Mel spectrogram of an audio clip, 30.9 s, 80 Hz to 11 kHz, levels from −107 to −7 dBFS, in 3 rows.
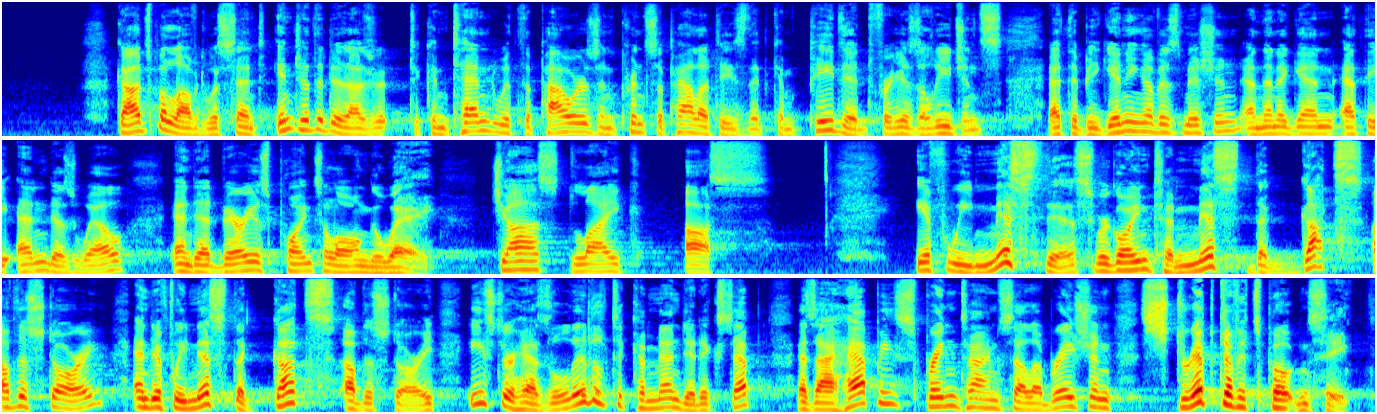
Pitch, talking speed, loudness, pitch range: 135 Hz, 155 wpm, -27 LUFS, 120-165 Hz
